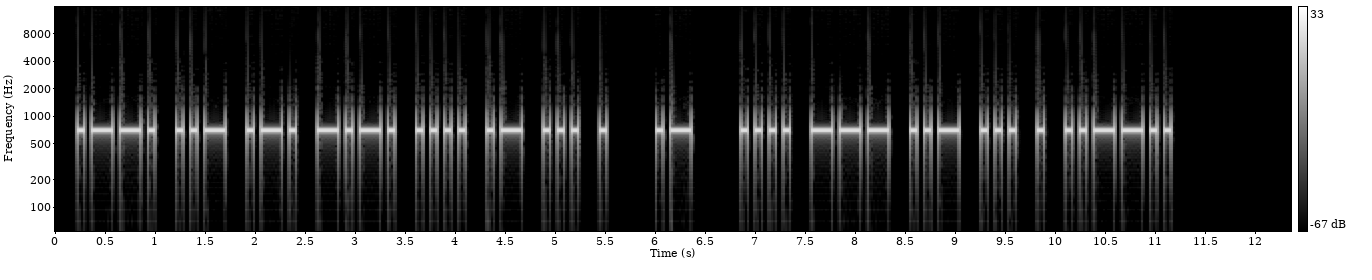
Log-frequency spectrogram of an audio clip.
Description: Morse code, heard as a keyed tone, about 17 wpm, 700 Hz. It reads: PURCHASE A HOUSE?
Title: Sentences from Top 1000 Words - Review Part 6 - 17wpm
